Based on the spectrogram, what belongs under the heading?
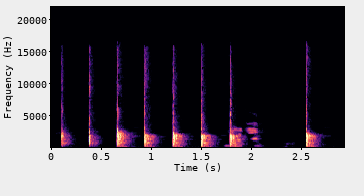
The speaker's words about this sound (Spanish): Un aplauso.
